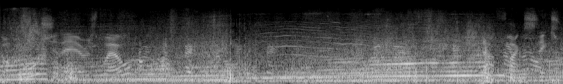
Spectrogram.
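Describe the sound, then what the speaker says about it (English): Time attack race car at a modified car show, loud revving engine with rising and falling tones and sharp exhaust pops, a voice talking over it. "I'll just shut up and let the car sing for you. Massive pops and bangs."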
